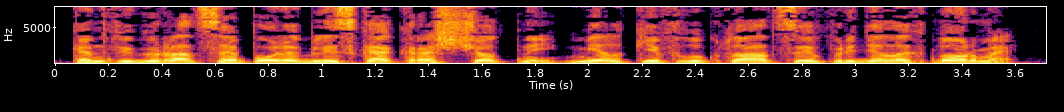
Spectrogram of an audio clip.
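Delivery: high, loud snappy report; brisk reply. Acted. Officer reporting to the test leader, loud brisk reply. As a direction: rap it out smartly.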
